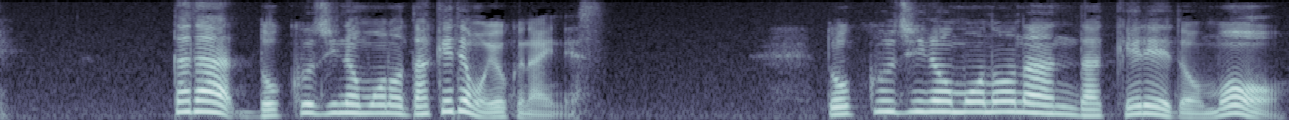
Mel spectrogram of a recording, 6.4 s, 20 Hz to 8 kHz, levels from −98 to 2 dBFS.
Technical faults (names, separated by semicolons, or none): none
